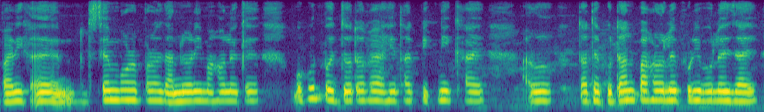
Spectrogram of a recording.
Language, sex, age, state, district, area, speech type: Assamese, female, 45-60, Assam, Udalguri, rural, spontaneous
